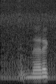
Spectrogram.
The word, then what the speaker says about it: senerek: Sop Senerek menurut cerita adalah makanan peninggalan dari zaman orang Belanda yang berasal dari sener, yang artinya kacang polong. Oleh lidah Jawa, pengucapannya berganti menjadi senerek.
